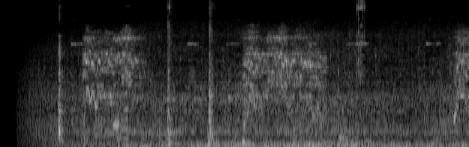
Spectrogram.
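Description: A fishing reel whirs and clicks as it is cranked.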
